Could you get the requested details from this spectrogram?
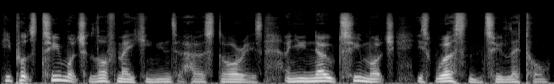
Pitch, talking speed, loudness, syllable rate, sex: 130 Hz, 195 wpm, -17 LUFS, 4.9 syllables/s, male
